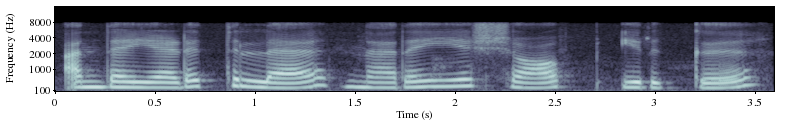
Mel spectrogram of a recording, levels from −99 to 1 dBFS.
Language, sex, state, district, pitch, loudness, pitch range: Tamil, female, Tamil Nadu, Nilgiris, 235 Hz, -21 LUFS, 215-255 Hz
